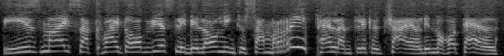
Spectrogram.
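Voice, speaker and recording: A woman's voice: high-pitched, normal speed, dry recording, close to an everyday voice. A woman voicing a scheming, pompous old witch leader who talks in grandiose broken grammar. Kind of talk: storybook reading.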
